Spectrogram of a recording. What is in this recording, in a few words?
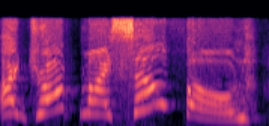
Female Cellphone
